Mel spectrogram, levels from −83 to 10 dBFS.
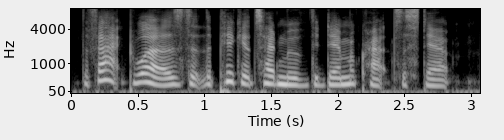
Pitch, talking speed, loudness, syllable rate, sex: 220 Hz, 235 wpm, -17 LUFS, 5.9 syllables/s, female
